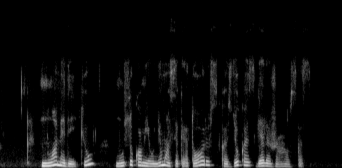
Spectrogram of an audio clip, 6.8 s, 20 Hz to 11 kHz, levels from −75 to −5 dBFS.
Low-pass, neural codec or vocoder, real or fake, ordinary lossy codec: 7.2 kHz; none; real; Opus, 16 kbps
